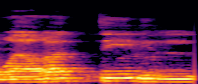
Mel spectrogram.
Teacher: lamnya tidak boleh mantul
